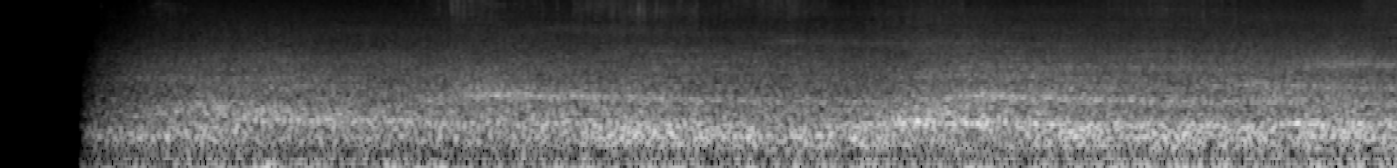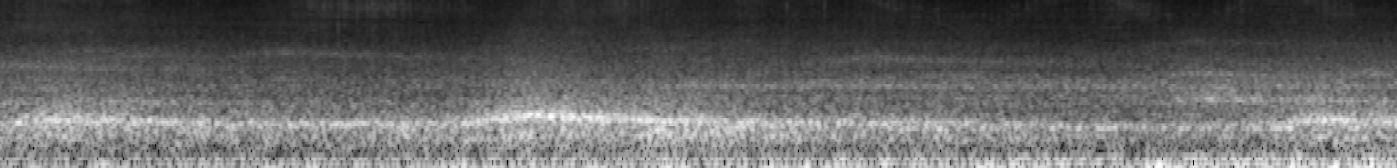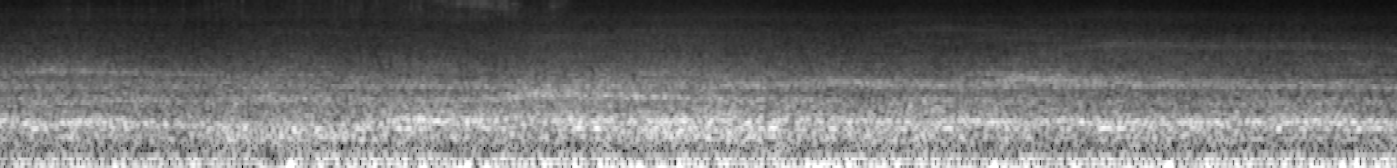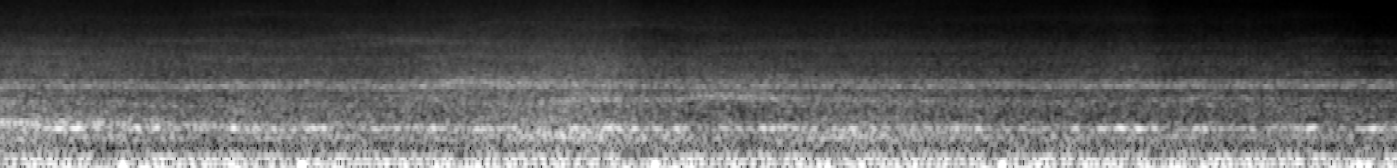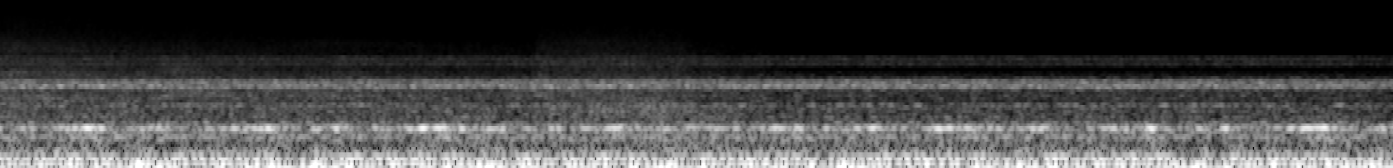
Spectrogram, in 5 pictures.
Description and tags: Desert Approach
This version adds the approach and entering of something large mechanical and alien in the desert.
grainy, windy, world, synthetic, desert, alien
